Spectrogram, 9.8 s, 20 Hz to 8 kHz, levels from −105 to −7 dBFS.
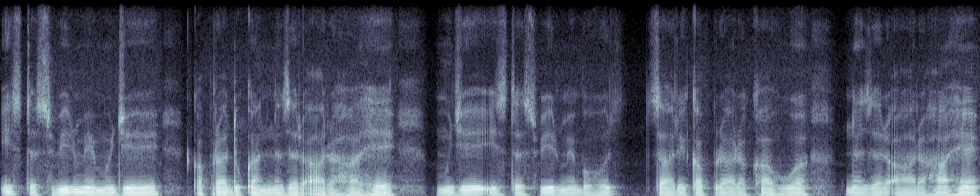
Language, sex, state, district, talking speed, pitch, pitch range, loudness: Hindi, male, Arunachal Pradesh, Lower Dibang Valley, 140 wpm, 90 Hz, 90-95 Hz, -19 LUFS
